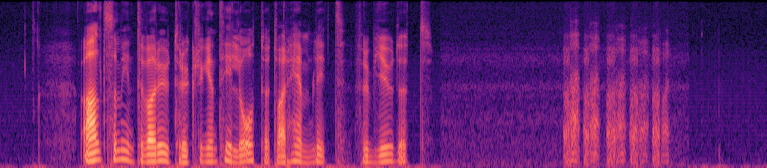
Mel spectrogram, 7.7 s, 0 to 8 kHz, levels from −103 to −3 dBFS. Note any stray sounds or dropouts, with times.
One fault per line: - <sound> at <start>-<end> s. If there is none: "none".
- laugh at 5.6-6.7 s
